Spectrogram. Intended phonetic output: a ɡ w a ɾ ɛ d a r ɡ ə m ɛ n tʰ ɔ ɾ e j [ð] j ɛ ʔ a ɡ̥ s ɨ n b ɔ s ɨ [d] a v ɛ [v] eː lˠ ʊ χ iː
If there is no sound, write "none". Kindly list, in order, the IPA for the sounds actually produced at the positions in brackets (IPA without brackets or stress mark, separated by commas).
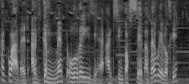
ð, b, w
